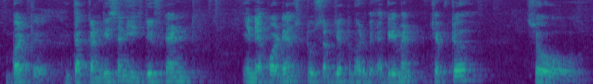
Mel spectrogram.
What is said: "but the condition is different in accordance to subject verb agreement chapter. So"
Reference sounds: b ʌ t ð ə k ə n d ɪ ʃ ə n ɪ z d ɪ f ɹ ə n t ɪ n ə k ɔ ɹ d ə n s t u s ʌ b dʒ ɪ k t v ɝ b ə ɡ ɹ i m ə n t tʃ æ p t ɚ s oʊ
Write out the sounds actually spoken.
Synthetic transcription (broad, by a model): b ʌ t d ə k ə n d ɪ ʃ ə n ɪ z d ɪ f ɹ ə n t ɪ n ə k ɔ ɹ d ə n s t u s ʌ b dʒ ɪ k t b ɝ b ə ɡ ɹ i m ə n t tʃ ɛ p t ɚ s oʊ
